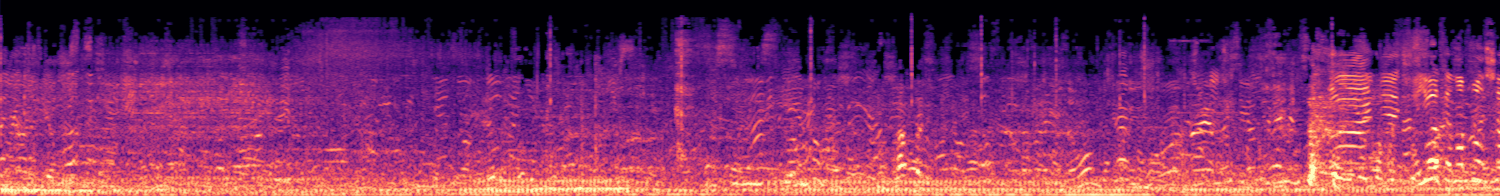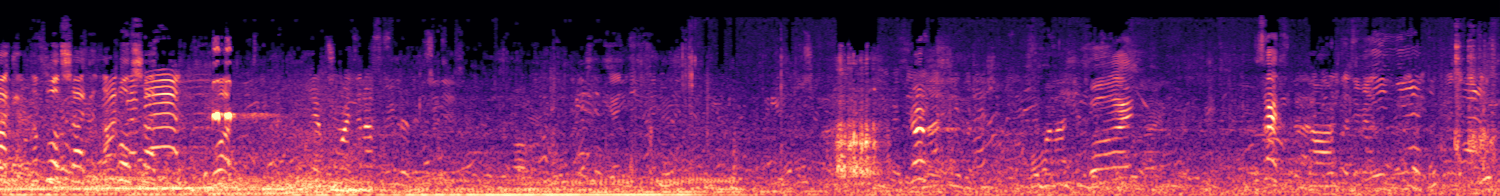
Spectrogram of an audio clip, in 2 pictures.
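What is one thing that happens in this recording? Young women talk and call out to each other outdoors at a distance.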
